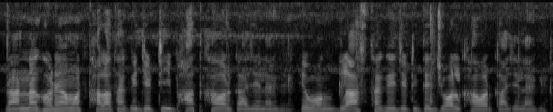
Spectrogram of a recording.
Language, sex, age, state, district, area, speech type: Bengali, male, 18-30, West Bengal, Howrah, urban, spontaneous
